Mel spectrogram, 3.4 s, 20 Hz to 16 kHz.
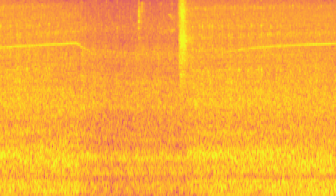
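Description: A heavy truck in Euro Truck Simulator 2 pulling away, a steady low diesel engine drone that holds level and builds slightly toward the end, with a brief hiss in the middle and no talk.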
